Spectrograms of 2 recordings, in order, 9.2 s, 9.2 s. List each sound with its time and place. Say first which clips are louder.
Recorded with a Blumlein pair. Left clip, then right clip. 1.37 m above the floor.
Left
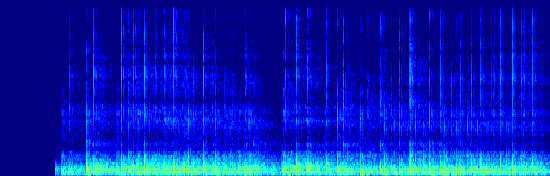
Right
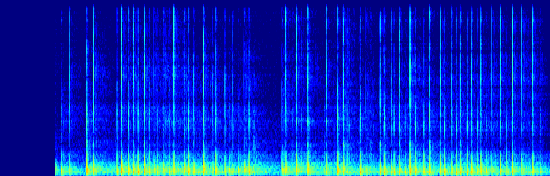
0.9 s tapping: right 7 dB; 60° right, 1.2 m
